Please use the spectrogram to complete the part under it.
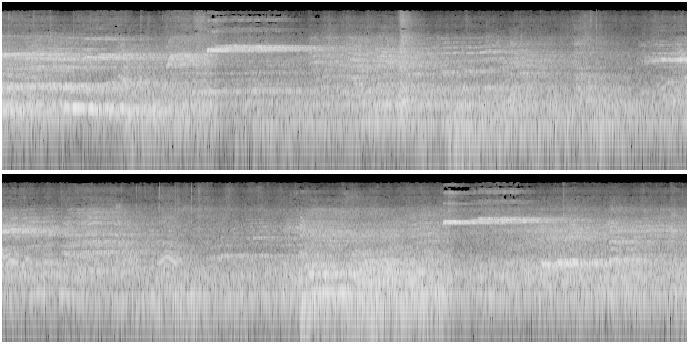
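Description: Running feet patter and squeak on a hard floor.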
